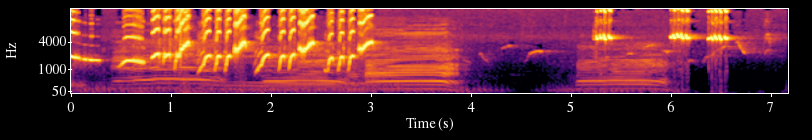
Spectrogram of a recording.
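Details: Tame village cows heading down a country hill through forest give a run of long, sliding moos, then a pause and another moo, with sharp bird chirps and twittering layered above.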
